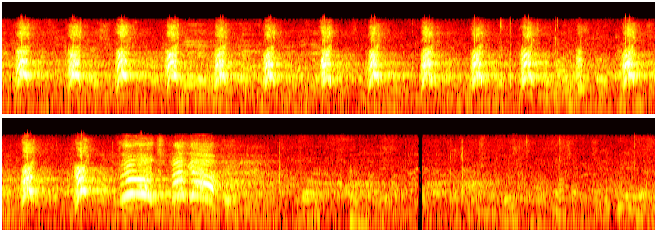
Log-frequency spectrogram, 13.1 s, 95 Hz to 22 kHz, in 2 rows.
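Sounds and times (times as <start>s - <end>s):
dog barking rhythmically: 0.1s - 5.5s, 6.2s - 7.6s.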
